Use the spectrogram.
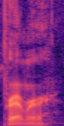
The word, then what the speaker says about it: primer: in fiddling the fiddle primer which also has a 60-minute cassette tape is available in order to play the violin we must accomplish six objectives I I've heard it pronounced premer that take your violin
